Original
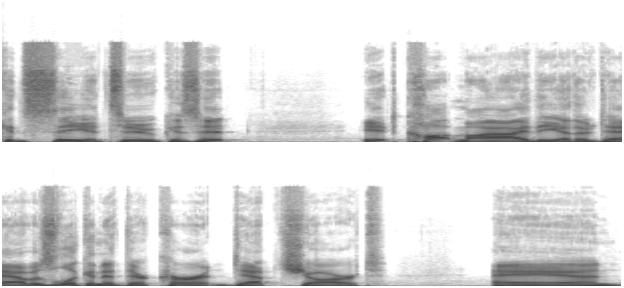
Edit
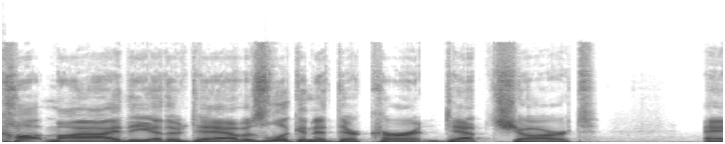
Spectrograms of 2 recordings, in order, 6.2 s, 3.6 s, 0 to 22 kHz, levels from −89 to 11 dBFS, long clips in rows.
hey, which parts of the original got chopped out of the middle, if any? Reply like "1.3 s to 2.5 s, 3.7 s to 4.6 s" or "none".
none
